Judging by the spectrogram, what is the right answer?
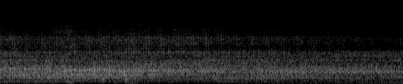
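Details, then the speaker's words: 2017 RAM 1500 3.0L V6 EcoDiesel, stock exhaust, idling: soft even diesel idle with steady hum and no knock or rattle; very quiet and healthy. "It sounds great. I don't care what people say. I think for a V6 diesel, it sounds really good."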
